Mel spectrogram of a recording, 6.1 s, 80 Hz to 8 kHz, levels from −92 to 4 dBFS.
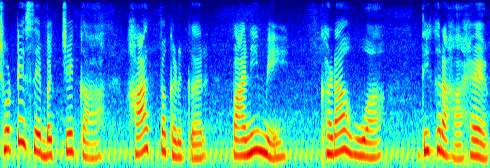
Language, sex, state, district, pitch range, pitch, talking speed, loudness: Hindi, female, Himachal Pradesh, Shimla, 230-295 Hz, 255 Hz, 135 wpm, -13 LUFS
